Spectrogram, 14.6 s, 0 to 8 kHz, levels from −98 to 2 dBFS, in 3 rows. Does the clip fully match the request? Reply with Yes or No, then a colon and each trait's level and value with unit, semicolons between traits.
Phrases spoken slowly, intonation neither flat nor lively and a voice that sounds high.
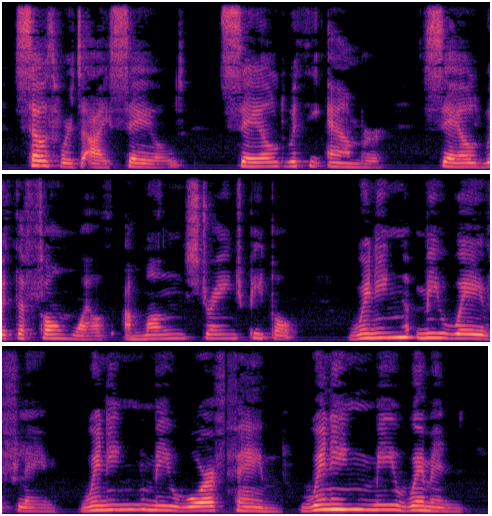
Yes: slow, 105 wpm; average, 3.9 semitones; high, 195 Hz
